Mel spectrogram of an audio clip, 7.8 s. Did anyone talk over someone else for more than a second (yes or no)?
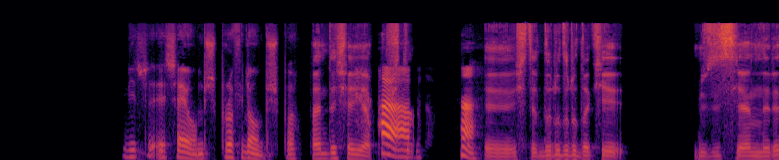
no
